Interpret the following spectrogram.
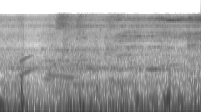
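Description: KMG X-Drive fairground ride running at speed, heard from a rider's seat: a steady low rumble of the moving ride.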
